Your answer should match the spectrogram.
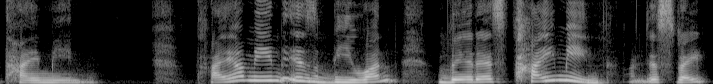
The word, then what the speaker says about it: thymine: Thiamine is B1, whereas thymine, just write thymine is the base of DNA.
